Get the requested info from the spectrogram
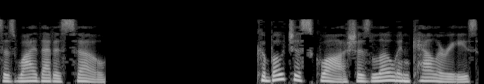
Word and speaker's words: kabocha: Some of the varieties available included acorn, spaghetti, butternut and kabocha, the latter of which I purchased. Kabocha, pronounced ka-bo-cha, squash is a popular variety in Asian countries, such as Thailand, Korea and Japan.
